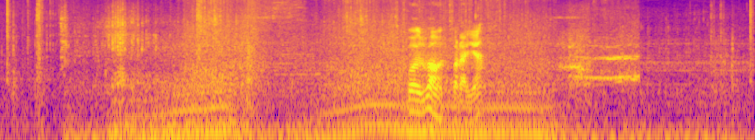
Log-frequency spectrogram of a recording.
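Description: A car engine starts and revs as a car drives off.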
